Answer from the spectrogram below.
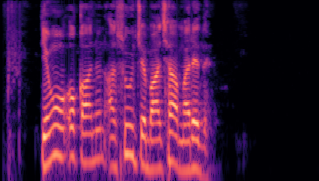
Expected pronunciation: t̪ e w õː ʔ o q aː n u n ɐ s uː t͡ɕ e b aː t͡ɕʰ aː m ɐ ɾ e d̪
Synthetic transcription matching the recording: t̪ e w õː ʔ o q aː n u n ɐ s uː t͡ɕ e b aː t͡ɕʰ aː m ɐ ɾ e d̪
